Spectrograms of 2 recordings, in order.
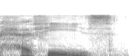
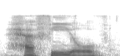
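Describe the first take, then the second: First: The last consonant is a plain z sound. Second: The last consonant is the emphatic letter va sound. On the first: The speaker calls it wrong. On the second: The speaker calls it right.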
